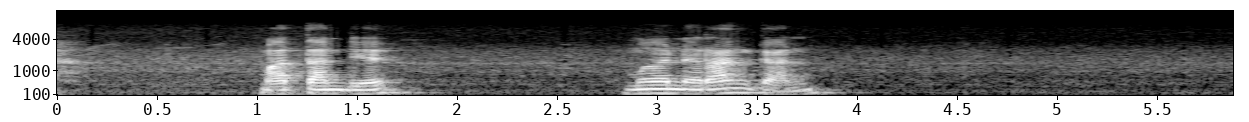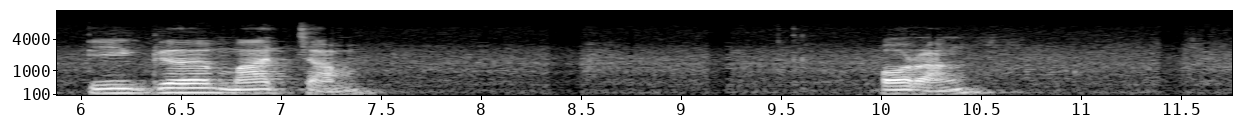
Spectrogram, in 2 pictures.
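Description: A woman speaks in short phrases over an online call.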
